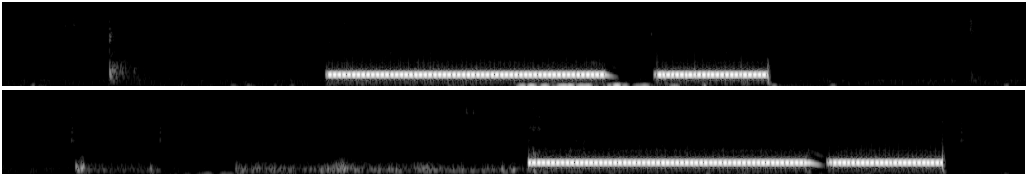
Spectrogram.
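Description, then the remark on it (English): A loud, steady telephone tone after a call disconnects, sounding in long buzzing bursts with brief gaps between them and a quiet stretch in the middle, with no voices. “Oh, I think they've hung up.”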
